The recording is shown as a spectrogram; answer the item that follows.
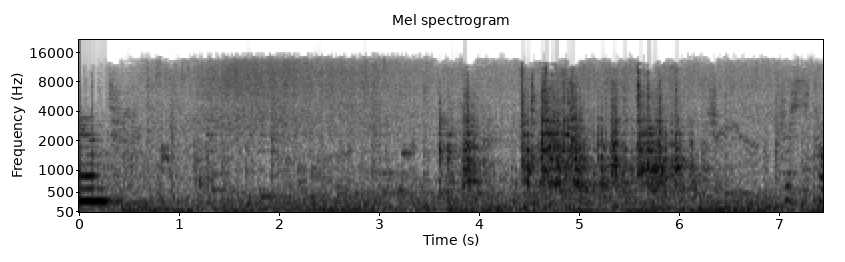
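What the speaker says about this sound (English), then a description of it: "just saute them until they're nicely sort of caramelized and golden" Food sizzles and fries steadily in a hot pan while being stirred and sautéed until caramelized and golden, close and continuous with occasional scraping.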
